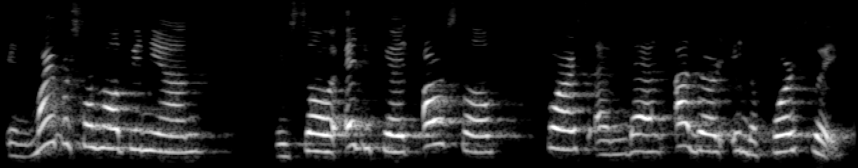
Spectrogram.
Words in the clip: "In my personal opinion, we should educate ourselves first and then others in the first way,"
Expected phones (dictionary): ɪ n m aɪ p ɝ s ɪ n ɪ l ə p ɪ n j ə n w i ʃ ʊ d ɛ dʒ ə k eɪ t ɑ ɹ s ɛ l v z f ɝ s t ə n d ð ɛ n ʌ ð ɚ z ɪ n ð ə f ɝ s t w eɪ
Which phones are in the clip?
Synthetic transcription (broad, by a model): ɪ n m aɪ p ɝ s ɪ n ɪ l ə p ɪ n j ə n w i s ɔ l ɛ dʒ ə k eɪ t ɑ ɹ s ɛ l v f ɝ s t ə n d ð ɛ n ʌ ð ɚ ɪ n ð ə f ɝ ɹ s w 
